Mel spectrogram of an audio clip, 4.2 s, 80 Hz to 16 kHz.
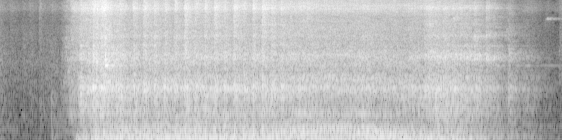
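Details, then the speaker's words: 1973 Columbia snowmobile two-stroke, carb cleaned and rebuilt, tank cleaned, new fuel lines, temporary tank: catches and buzzes about three seconds then fades and dies; can't keep drawing fuel, crankcase-to-carb pulse line was left off. "But it runs. You can see that. You're still in view here. But I can't keep it drawing fuel up into the carb, so I'm just wondering if this is, the center one is the"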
